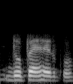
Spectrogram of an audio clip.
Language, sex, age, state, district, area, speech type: Urdu, female, 30-45, Delhi, East Delhi, urban, conversation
